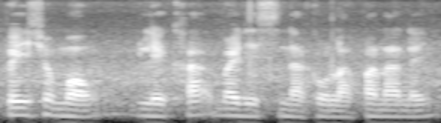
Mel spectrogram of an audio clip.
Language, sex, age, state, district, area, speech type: Bodo, male, 30-45, Assam, Kokrajhar, rural, spontaneous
